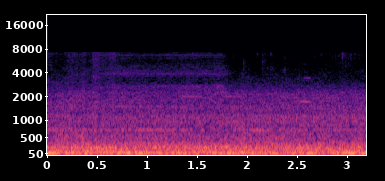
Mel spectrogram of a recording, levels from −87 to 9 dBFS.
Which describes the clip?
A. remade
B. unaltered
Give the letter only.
B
